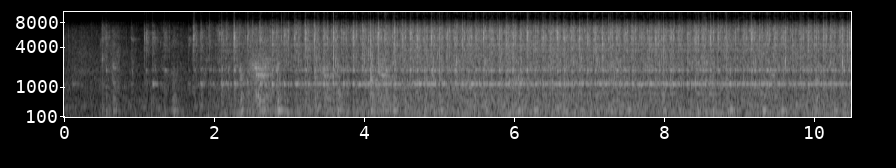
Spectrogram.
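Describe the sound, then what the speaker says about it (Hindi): A sewing machine quilting a colourful fabric table mat, running in a steady fast mechanical rattle after a brief stuttering start, close and continuous with no talk. "अब इस पर हम मशीन चलाएंगे।"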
